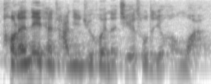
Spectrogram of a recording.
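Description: A middle-aged male preacher giving a sermon, earnest, repeating key phrases with drawn-out fillers. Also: medium pitch, sharp tone, slight background noise, low-quality recording.

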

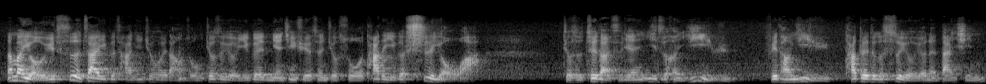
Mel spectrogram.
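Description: A middle-aged male preacher giving a sermon, earnest, repeating key phrases with drawn-out fillers. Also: lowish voice, fairly bright tone, slight background noise, low-quality recording.

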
